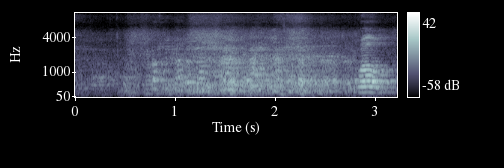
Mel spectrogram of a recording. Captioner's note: audience laughs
